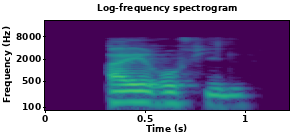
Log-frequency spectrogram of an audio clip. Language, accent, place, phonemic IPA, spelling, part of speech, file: French, France, Lyon, /a.e.ʁɔ.fil/, aérophile, adjective / noun, LL-Q150 (fra)-aérophile.wav
- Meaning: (adjective) aerophilic; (noun) aerophile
